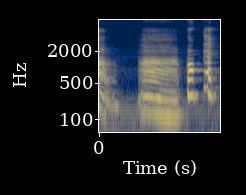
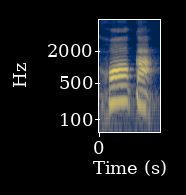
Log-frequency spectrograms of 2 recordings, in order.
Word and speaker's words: ก๊อกแก๊ก: อื้อ ได้ อะไร มา ต้อง อ่าน ตาม หลัก ภาษา ล้านนา แล้ว ก็ มา อ่าน ว่า ก๊อก แก๊ก นะ ครับ ไม่ ใช่ คอ กะ อ่า ไม่ ใช่ คอกะ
